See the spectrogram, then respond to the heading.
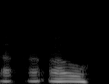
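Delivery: let-down, faltering, deflated sound of disappointment. Retelling a cartoon scene, quoting Luann: imitating Luann, disappointed. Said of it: "She is so disappointed".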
